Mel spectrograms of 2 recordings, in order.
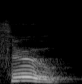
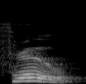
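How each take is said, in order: The two takes are said the same way.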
